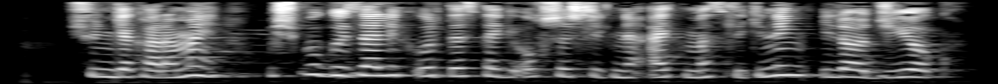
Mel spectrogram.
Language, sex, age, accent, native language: Uzbek, female, 12-17, Navoiy, Uzbek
